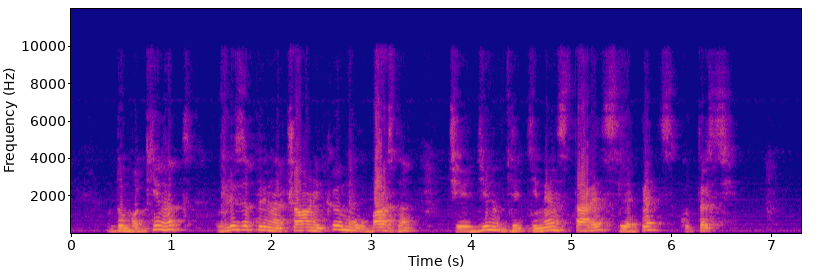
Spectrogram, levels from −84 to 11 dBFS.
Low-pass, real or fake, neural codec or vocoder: 9.9 kHz; fake; vocoder, 22.05 kHz, 80 mel bands, WaveNeXt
